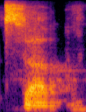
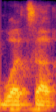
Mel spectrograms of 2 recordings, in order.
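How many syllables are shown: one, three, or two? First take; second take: one; two. First: The phrase is squeezed into one syllable. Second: The phrase is contracted into two syllables. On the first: "I love that lazy English" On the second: "instead of saying"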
